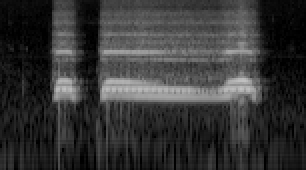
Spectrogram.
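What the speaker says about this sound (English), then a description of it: "A train whistle for your hellish points." Train whistle in OpenTTD: a short toot followed by a long sustained steam whistle blast, loud and close, with a rising pitch bend at the end.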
